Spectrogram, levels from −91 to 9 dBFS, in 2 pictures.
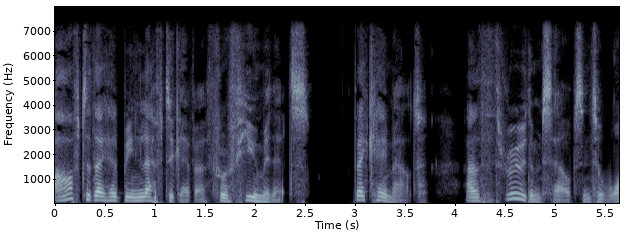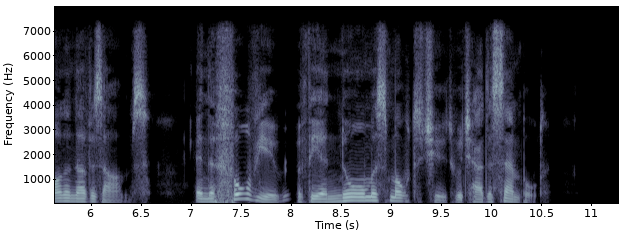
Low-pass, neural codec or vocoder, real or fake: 7.2 kHz; none; real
